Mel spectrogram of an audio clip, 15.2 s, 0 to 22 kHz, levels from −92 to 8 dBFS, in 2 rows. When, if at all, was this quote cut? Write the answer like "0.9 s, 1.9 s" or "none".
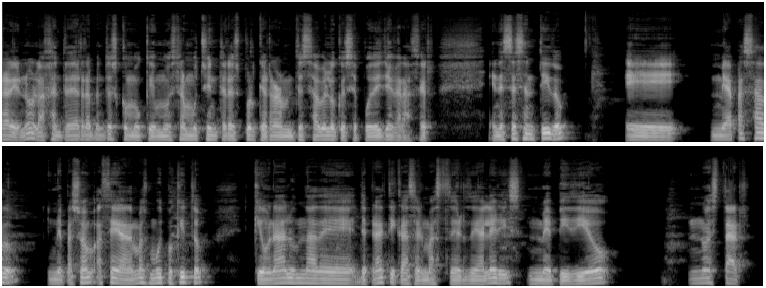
none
